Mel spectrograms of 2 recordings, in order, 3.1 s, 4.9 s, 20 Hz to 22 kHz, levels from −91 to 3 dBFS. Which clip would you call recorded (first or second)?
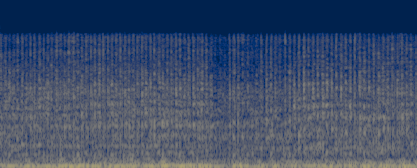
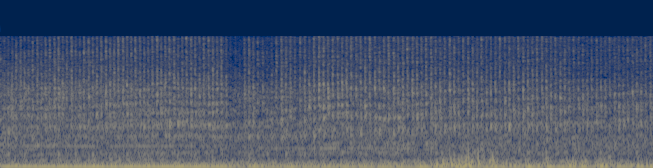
second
